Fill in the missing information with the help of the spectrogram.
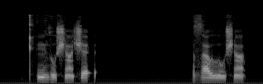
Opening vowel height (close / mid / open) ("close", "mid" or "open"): close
